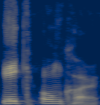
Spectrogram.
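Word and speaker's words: ਇੱਕ ਓਅੰਕਾਰ: Opening sentence is just Ik Onkar.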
